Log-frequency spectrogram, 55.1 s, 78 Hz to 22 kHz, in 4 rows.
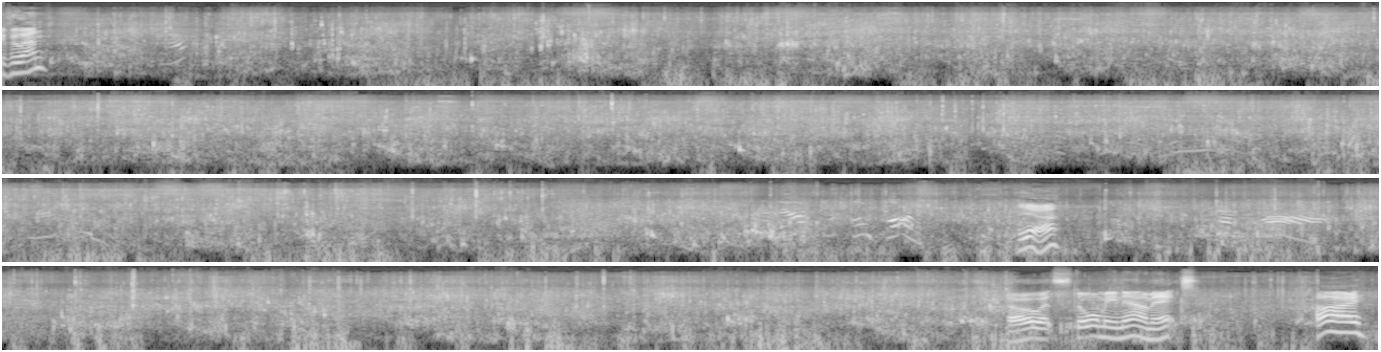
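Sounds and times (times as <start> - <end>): paddle pulling through water: 0.0 - 55.0
water dripping and lapping: 0.0 - 55.0
wind gusts on microphone: 3.7 - 10.4, 11.2 - 14.6, 24.7 - 55.0.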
